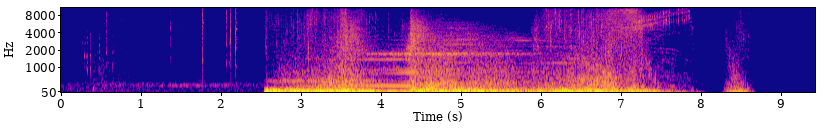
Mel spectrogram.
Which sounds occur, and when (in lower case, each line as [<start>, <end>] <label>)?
[0.00, 8.09] video game sound
[2.03, 2.35] generic impact sounds
[8.25, 8.69] sound effect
